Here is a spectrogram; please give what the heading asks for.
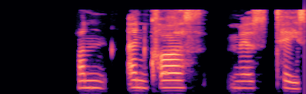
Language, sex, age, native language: Icelandic, male, 10, Icelandic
